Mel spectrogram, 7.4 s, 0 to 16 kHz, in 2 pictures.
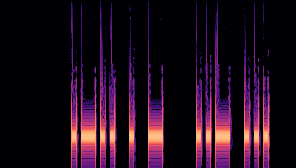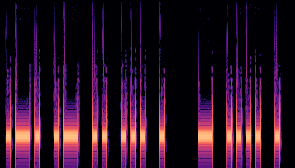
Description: Morse code, heard as a keyed tone, about 20 wpm, 700 Hz. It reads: LET US RAISE THE
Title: Sentences from Top 1400 Words 20wpm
